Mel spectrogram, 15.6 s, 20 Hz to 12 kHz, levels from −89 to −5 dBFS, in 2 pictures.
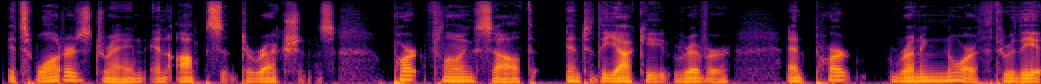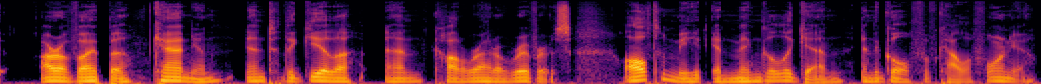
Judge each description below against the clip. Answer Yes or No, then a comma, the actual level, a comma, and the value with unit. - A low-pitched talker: Yes, very low, 95 Hz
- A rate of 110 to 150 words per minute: Yes, average, 145 wpm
